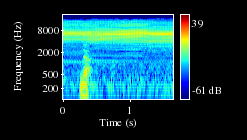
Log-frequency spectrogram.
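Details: Cheap kit coil tattoo machine after tuning with low-cost eBay parts, running at about 6.5 volts: a steady, even high buzz with no stutter or rattle, set up for lining.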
